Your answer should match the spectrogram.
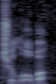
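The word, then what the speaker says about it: Chalobah: pronouncing that that was chill over what's pronounced chiloba that was him anyway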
